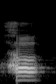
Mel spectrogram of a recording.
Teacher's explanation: तो जैसे आपने हा बोला, हा, तो जीवा तो जिस स्थान पर रहती है उसी स्थान पर रहती है, जीवा ने कोई प्रयत्न नहीं किया ना हा बोलने में। तो इसी प्रकार कई आचार्यों का यह मत भी है कि हकार ईषत् विवृत करण नहीं, अपितु क्या है, विवृत करण है।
